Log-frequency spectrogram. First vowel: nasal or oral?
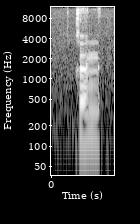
oral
